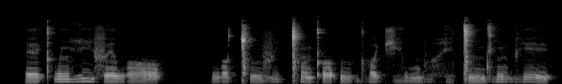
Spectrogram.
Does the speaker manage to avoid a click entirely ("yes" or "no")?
no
